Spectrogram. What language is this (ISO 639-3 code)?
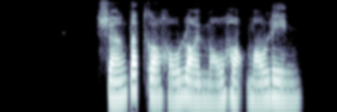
yue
